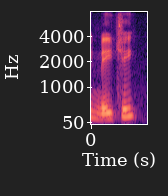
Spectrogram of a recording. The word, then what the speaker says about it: Nietzsche: And it says Frederick How do you pronounce his last name there? Can anybody tell me? Nietzsche? Nietzsche? Okay, Nietzsche.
